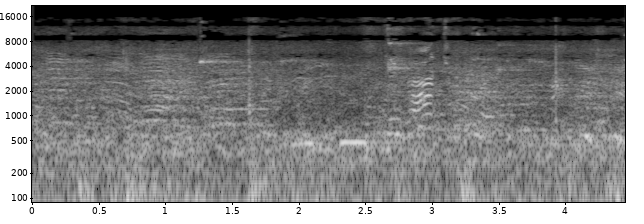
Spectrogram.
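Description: Basketball being dribbled on a hardwood gym floor during play, repeated low bounces under the voices and calls of spectators in the gym.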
